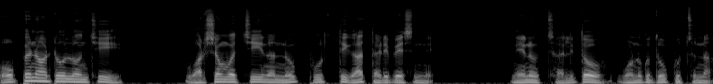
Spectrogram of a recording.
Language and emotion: Telugu, sad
